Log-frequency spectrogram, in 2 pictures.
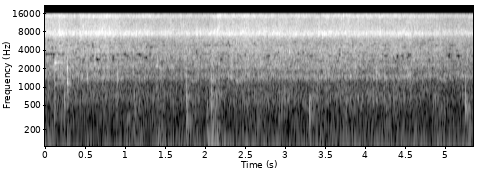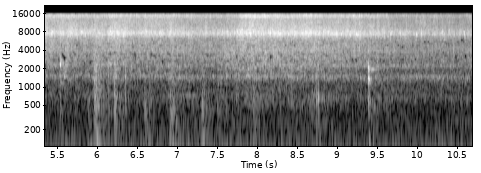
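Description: Sliced onion and spices sizzling in hot oil in an aluminium pot, with a steady hiss, while a wooden spatula stirs them and knocks and scrapes irregularly against the pot.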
